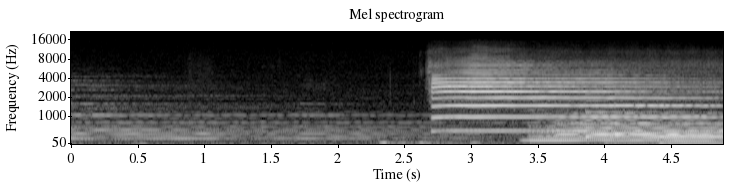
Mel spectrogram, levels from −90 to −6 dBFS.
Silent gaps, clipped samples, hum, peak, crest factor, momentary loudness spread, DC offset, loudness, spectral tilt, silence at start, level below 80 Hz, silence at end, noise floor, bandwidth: none; under 0.1%; none; -12 dBFS; 16 dB; 23 LU; under 0.1%; -23 LUFS; -3.5 dB/octave; 0 s; -48 dBFS; 0 s; -49 dBFS; 15 kHz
